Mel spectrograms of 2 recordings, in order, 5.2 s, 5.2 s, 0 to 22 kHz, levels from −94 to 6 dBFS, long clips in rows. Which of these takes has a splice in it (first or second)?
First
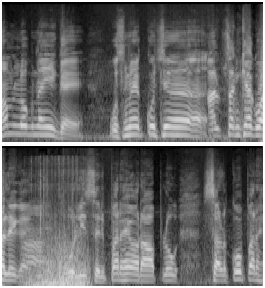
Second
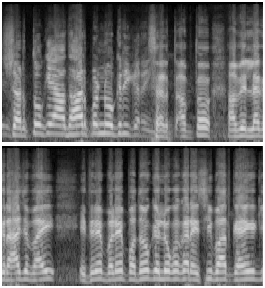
first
